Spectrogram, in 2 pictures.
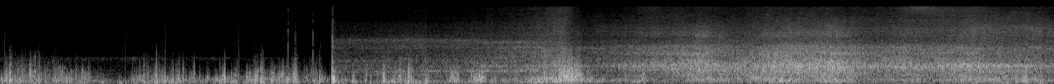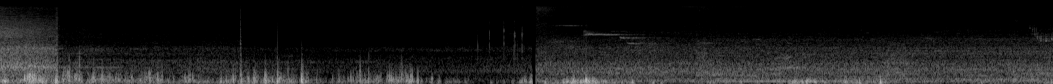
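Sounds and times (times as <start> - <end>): wind buffeting microphone: 0.0 - 17.2, 18.2 - 21.0
train wheels rushing on rail: 3.3 - 13.6.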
